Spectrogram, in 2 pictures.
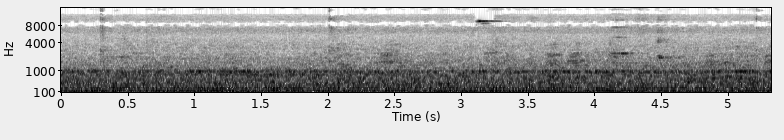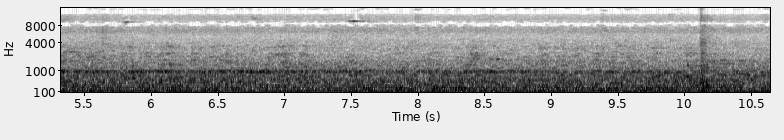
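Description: Siemens C651 metro train running at speed, heard from inside the carriage: a steady rumble of wheels on track with a faint steady high tone.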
